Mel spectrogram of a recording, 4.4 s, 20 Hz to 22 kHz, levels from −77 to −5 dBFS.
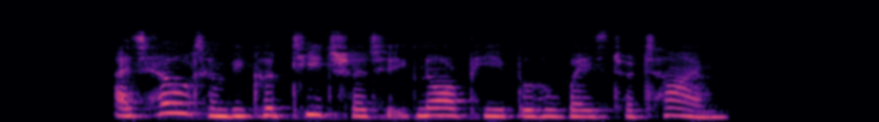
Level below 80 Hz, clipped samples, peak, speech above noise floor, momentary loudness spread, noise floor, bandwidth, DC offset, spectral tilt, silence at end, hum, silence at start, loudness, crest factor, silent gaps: -80 dBFS; under 0.1%; -20 dBFS; 52 dB; 7 LU; -87 dBFS; 8 kHz; under 0.1%; -4.5 dB/octave; 0.75 s; none; 0.6 s; -35 LUFS; 16 dB; none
